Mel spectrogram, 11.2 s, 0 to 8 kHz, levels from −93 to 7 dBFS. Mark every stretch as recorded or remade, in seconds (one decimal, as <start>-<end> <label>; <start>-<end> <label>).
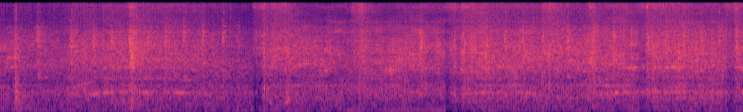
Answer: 0.0-4.6 recorded; 4.6-7.3 remade; 7.3-9.1 recorded; 9.1-9.7 remade; 9.7-11.1 recorded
